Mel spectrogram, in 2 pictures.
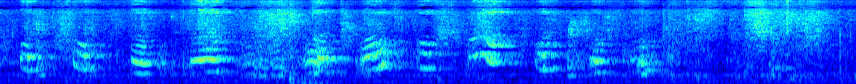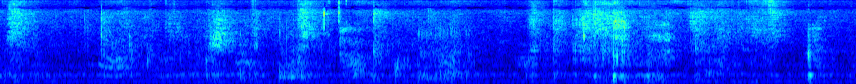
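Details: Vizsla puppies, ten days old, making first steps in a small room: high squeaky whimpers cluster in the first few seconds, then fade into shuffling, scratching and rustling noises with a faint low hum.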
